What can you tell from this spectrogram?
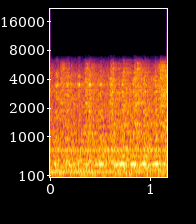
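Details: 10-year-old girl with cystic fibrosis on vest chest physiotherapy while using a hypertonic saline nebulizer attached to an Acapella device: steady mechanical buzzing hum of the high-frequency chest wall oscillation vest running.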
